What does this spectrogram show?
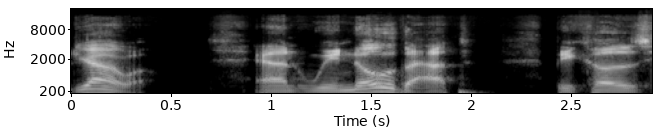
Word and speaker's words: Yahweh: I go through this with you and use these four words because they prove emphatically that the proper pronunciation of Yahweh's name is as I have pronounced it, Yahweh.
